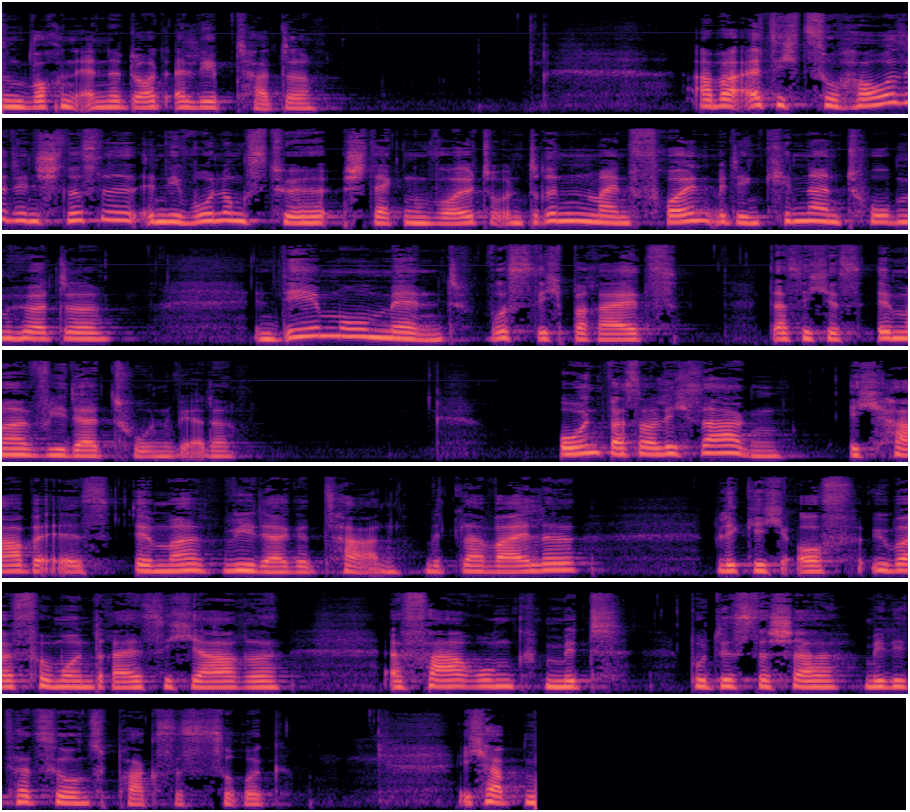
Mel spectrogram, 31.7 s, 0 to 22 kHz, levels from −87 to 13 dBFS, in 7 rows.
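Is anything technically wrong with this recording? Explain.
Yes, two faults are audible. From 0.0 to 16.06 s there is a switching supply whistle. A switching power supply is cycling in an audible burst mode or beating with another supply, which leaks a high whistle into the speech. It wanders between about 7.7 and 8.1 kHz, sitting roughly 35 dB below the speech. At 29.84 s comes a cut-off end. The final buffers were never written out, so the speech is chopped mid-sound and falls straight to digital silence with no natural decay, staying silent for the remaining stretch of the clip.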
